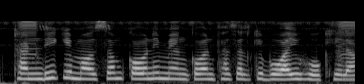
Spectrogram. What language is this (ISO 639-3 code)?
bho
